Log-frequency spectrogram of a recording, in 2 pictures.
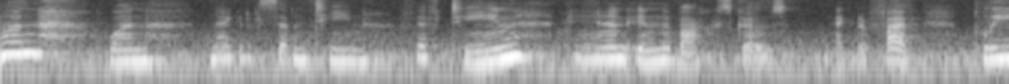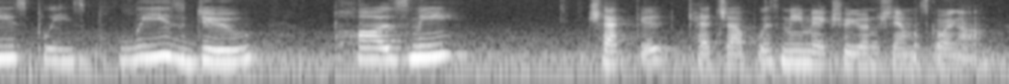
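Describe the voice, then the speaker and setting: A woman speaks at a fairly slow pace with a fairly high pitch, very wide pitch swings, long and frequent pauses, and audible room echo. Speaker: high school math teacher. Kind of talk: recorded lecture. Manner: casual, with fillers.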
